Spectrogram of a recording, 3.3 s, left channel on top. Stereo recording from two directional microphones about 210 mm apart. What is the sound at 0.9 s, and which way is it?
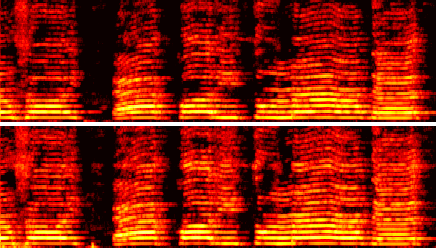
Speech, 30° right (ahead or behind).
